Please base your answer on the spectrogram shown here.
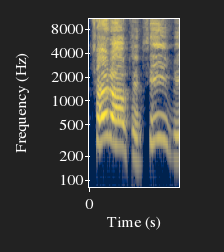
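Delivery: put-on kid echoing mama. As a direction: parrot mama's order in a high kid's voice. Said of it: "I'm like".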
